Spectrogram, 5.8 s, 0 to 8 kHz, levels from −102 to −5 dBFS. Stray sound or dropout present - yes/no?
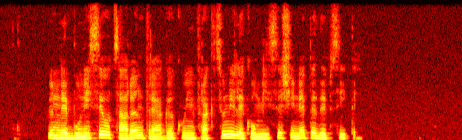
no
